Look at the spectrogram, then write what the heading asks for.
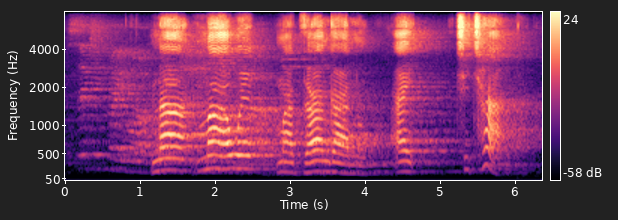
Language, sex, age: Venda, male, 27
